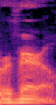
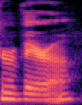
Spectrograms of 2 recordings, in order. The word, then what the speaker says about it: Rivera: rivera that say right there's a rivero it's rivera yeah i said it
